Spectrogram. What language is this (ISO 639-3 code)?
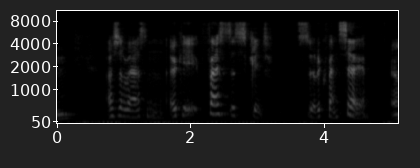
dan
